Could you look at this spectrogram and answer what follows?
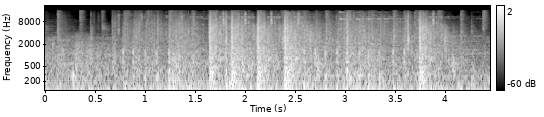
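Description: Rapid gunfire in Fallout: New Vegas with armor-piercing rounds, a dense burst of repeated shots with louder cracks partway through, loud and continuous over about four seconds.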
